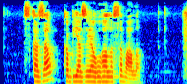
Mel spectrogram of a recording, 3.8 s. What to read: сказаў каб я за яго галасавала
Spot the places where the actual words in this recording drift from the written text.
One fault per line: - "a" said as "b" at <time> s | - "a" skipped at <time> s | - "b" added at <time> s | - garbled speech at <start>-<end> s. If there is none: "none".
none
